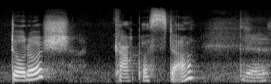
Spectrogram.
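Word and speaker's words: töltött káposzta: well today we are making and I'm gonna pronounce it in Hungarian it is dodosh car pasta capital means cabbage I don't know what Taurus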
